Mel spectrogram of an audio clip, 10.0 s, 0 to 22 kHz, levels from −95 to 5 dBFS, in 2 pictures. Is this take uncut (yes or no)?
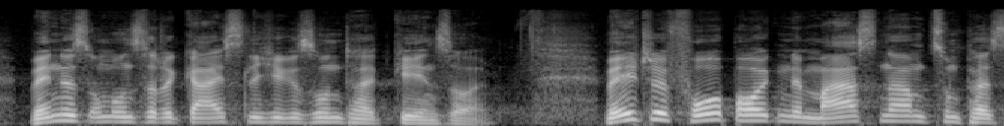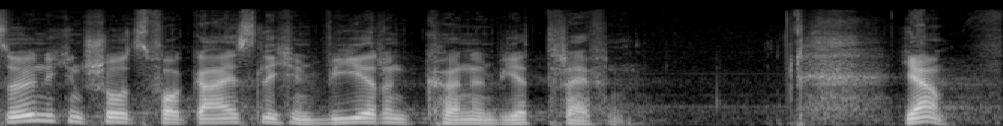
yes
